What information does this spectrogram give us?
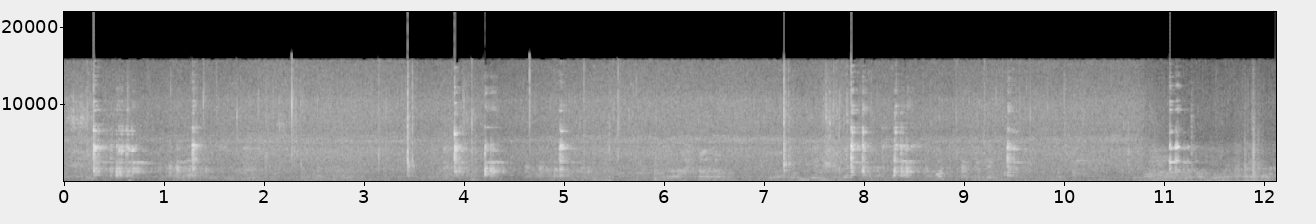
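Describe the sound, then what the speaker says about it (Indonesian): Bakso goreng, fried Indonesian meatballs, sizzle steadily in a pan at a busy Bandung food stall, with scattered clinks of utensils and dishes throughout and people talking in the background. "Oh, bakso goreng."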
